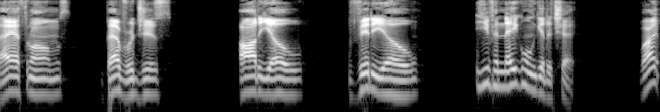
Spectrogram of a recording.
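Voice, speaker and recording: A man talks in an animated tone with lively intonation. The recording is very clean, with a silent background. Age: 40s. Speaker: podcast host and music producer. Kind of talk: casual chat. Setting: home studio.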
